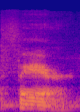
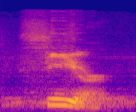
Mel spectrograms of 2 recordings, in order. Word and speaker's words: fear: No, it is not fair. It's fear.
